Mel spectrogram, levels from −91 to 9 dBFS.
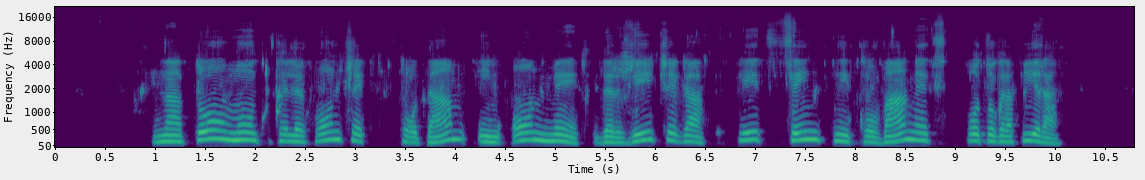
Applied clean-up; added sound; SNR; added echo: neural mask model Resemble Enhance denoiser.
